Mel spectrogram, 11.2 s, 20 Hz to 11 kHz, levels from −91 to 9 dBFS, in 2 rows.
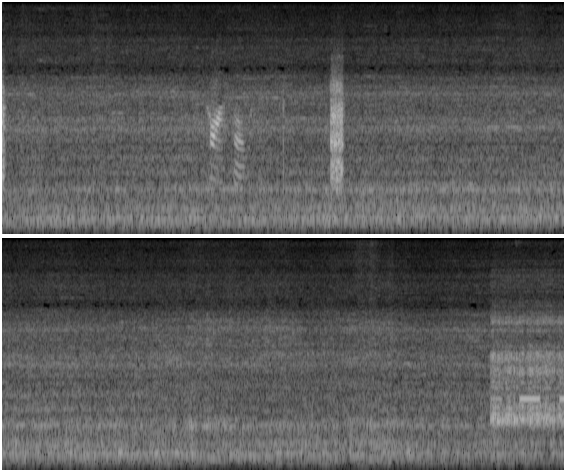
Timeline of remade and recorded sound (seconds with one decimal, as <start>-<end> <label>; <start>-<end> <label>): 0.0-7.2 recorded; 7.2-9.4 remade; 9.4-11.2 recorded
